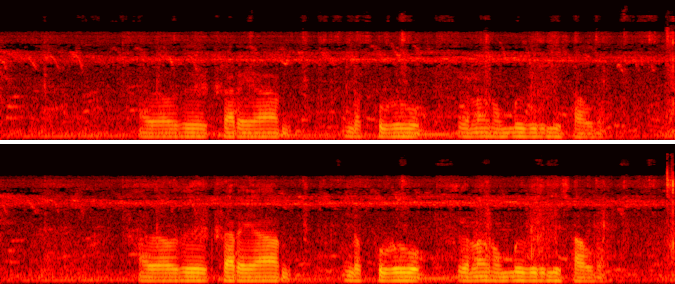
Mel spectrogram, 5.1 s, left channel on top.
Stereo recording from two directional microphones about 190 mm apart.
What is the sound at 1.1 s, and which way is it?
Cricket, 30° right (ahead or behind).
